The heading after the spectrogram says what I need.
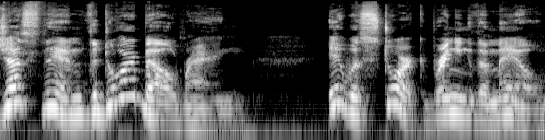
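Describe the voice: The voice has a fairly bright tone with a slightly husky edge. It moves at a slow pace with very wide pitch swings.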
